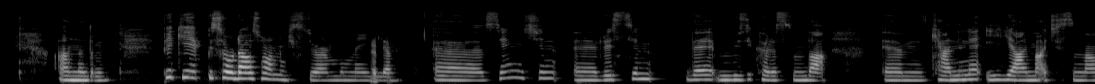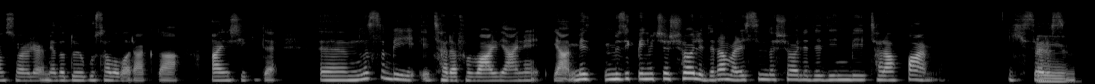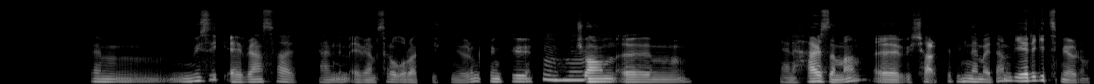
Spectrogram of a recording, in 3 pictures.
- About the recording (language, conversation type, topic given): Turkish, podcast, Rutinler yaratıcılığı nasıl etkiler?
- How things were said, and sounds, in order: lip smack; tapping; other background noise; other noise; "evrensel" said as "evremsel"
